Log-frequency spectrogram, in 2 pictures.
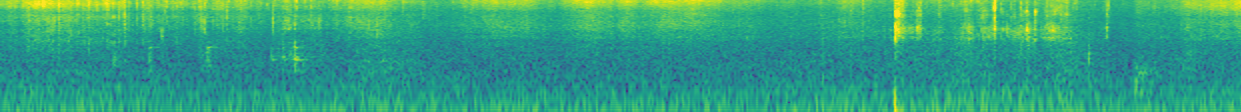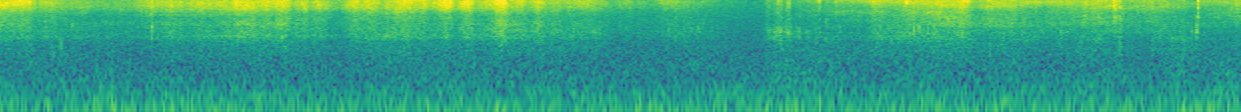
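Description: Faint rustling and crinkling of a bundle of dry grass stems being pushed into a flower arrangement, with one sharp click about four and a half seconds in.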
